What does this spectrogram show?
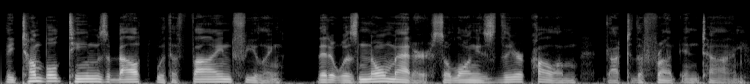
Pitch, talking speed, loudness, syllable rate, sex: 100 Hz, 190 wpm, -20 LUFS, 4.4 syllables/s, male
